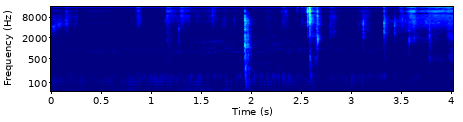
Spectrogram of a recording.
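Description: Hands handling paper and fabric on a cutting mat: faint rustling, with a sharp click about two seconds in and a fainter one shortly after, over a low steady hum.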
